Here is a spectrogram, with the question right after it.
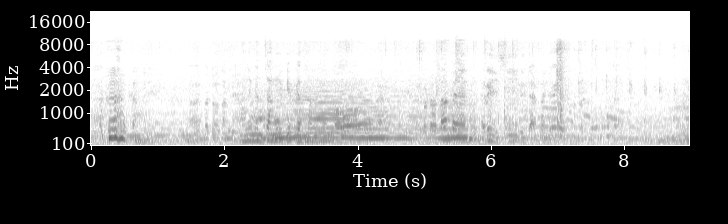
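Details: Agitated cattle in Indonesia: a sustained low, even bellow of about three seconds rises amid shouting voices and clattering noise.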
